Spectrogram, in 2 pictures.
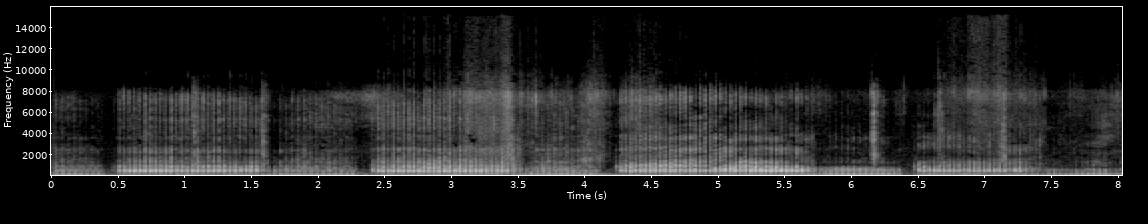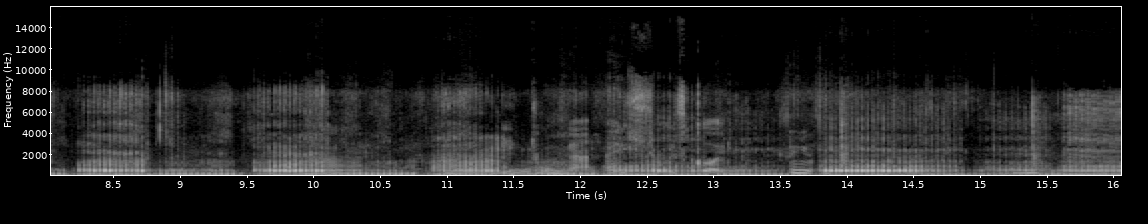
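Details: A cheetah in South Africa purrs in loud, rumbling bursts that pulse steadily with each breath while its owner kisses and pets it.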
